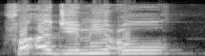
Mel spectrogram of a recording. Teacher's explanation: तो जहाँ पर भी छोटी मद आवे और वहाँ पर अगर हमें रुक जाना है, वक्फ करना है, तो रुकने और वक्फ की हालत में मद नहीं करेंगे, सिर्फ एक अलिफ के बराबर खींच कर पढ़ेंगे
